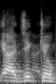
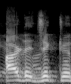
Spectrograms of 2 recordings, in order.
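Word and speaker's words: adjective: مثلا د ADJECTIV اجکټیو کلمه کې د ډي حرف نه تلفظ کیږي یعنی اډجکټیو نه ویل کیږي اجکټیو ویل کیږي.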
